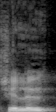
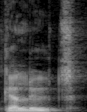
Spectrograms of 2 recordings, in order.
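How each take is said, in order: First: The word begins with a j sound. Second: The word begins with a hard g sound. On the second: This is how it is said in places like Egypt. "still pronounced as galut in places like Egypt"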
